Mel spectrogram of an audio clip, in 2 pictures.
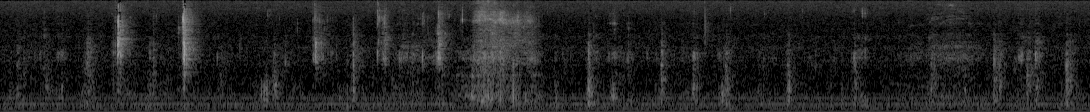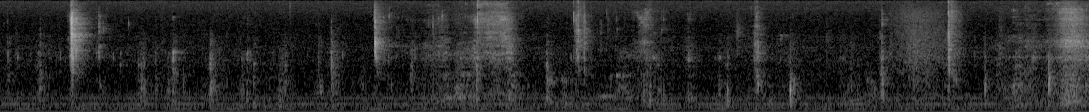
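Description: Quiet chewing of noodles, with scattered small clicks of chopsticks against the bowl and a few brief slurps, over a faint steady hum.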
